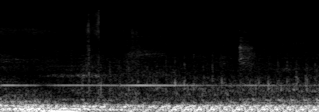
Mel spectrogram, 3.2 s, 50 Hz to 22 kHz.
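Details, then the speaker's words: SRT8 V8 at idle: deep rumble with a light, fast tick about four a second, from an exhaust leak after recent exhaust work, not the motor; the tick is audible underneath the vehicle. "right now um if you hear the ticking noise it's got an exhaust leak"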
